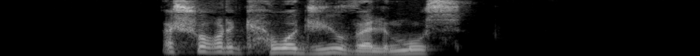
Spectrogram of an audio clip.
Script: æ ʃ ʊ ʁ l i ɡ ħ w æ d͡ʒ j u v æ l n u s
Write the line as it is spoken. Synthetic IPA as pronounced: æ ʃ ʊ ʁ ɾ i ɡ ħ w æ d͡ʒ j u v æ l m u s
